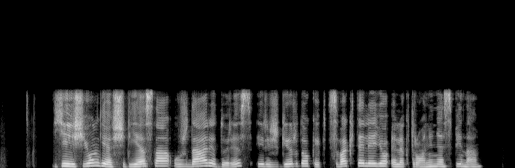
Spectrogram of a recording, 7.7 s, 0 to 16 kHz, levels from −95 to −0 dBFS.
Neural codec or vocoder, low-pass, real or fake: none; 7.2 kHz; real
